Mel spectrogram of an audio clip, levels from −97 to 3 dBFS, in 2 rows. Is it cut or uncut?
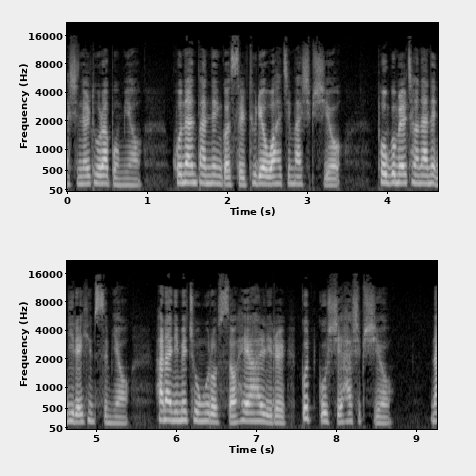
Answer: uncut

